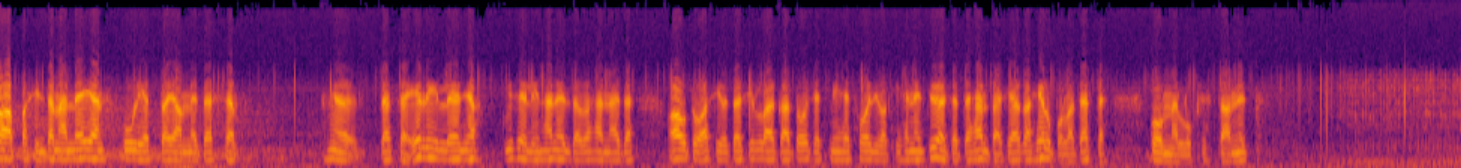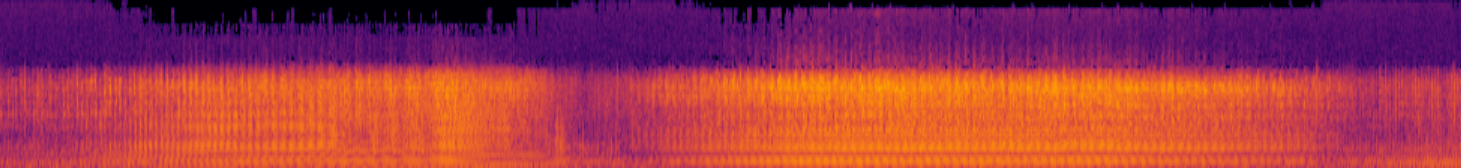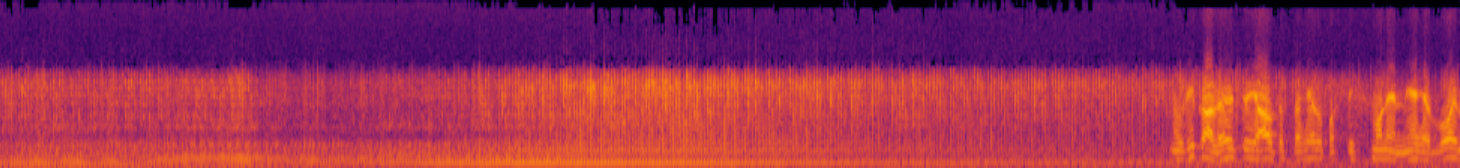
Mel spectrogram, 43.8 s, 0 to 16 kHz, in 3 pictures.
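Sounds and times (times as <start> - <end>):
speech: 0.0 - 2.5, 3.2 - 12.7, 41.2 - 43.8
heavy loaded trucks driving past in congested traffic: 0.0 - 4.6, 13.5 - 43.8.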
